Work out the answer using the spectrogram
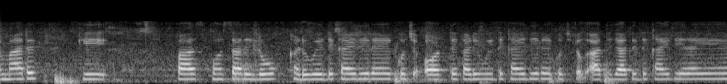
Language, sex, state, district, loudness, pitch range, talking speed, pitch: Hindi, female, Chhattisgarh, Balrampur, -16 LUFS, 240-250 Hz, 240 wpm, 245 Hz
